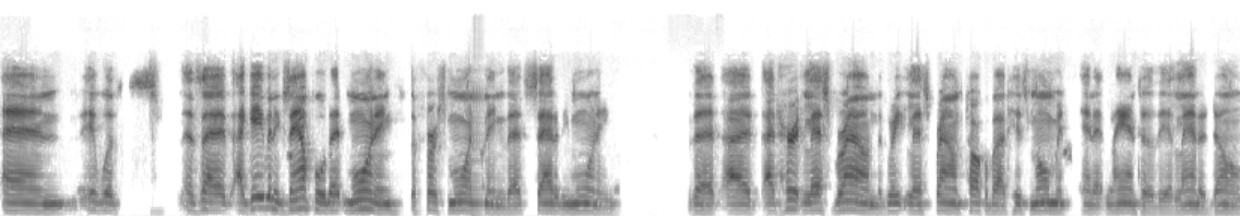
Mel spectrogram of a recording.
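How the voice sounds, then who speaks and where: An unremarkable speaking voice with an American accent moves at a moderate pace with fairly even intonation against a quiet background. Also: man, medium pitch for a man. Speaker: motivational speaker. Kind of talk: interview. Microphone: bad connection from storm.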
